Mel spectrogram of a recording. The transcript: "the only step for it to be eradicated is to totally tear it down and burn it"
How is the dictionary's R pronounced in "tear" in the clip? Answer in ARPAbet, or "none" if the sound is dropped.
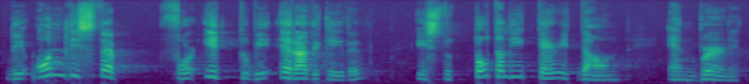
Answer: R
